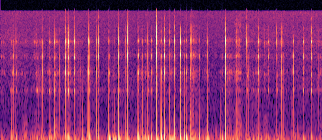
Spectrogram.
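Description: Fingertips tap the sides and lid of a hollow, round lidded bamboo salt canister held in both hands. A rapid, uneven run of light, dry taps follows, each a soft low knock with a bright tick on top that dies away almost at once.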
